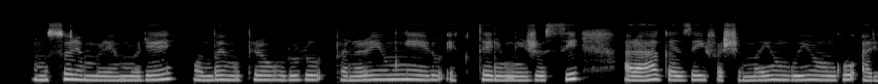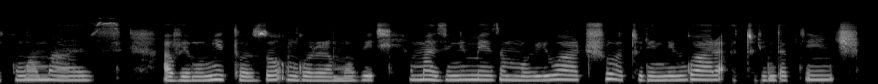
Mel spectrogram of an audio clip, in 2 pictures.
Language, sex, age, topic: Kinyarwanda, female, 18-24, health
